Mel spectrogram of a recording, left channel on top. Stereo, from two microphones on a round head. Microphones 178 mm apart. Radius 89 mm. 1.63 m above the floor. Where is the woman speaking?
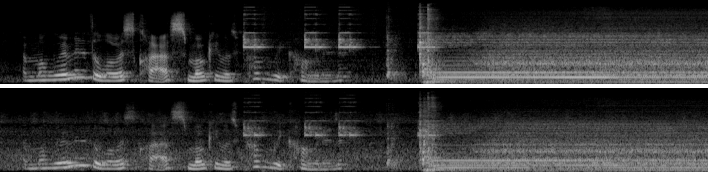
75° left (ahead or behind), 2.5 m; by 3.4 s 70° right (ahead or behind), 1.7 m.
